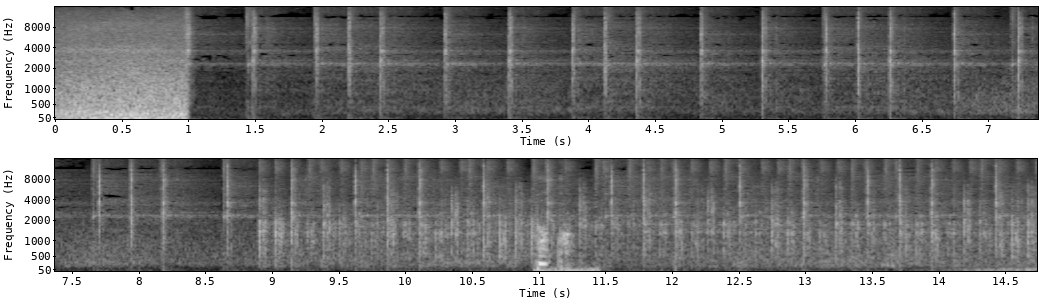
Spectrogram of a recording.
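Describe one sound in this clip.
Sharp game hit sounds click in a quick, steady rhythm.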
